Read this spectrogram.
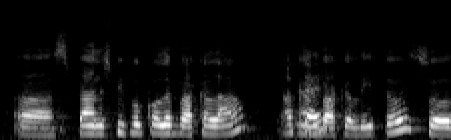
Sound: speaking in foreign language

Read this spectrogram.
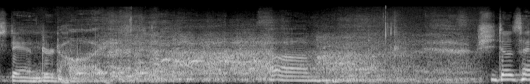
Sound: laughter

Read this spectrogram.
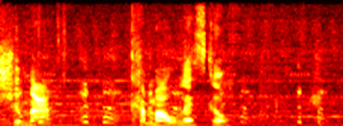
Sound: continues crying

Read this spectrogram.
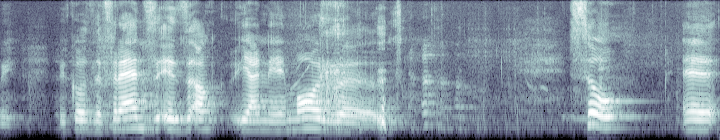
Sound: audience laughing

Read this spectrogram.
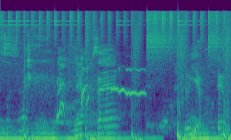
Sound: laughs

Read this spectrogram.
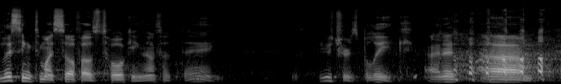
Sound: audience laughter

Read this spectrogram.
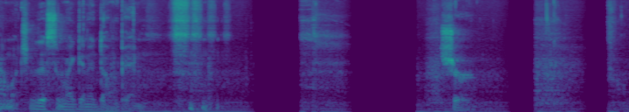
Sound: chuckling

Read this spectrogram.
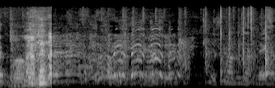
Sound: laughter

